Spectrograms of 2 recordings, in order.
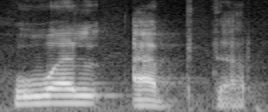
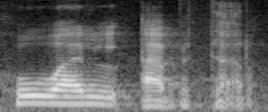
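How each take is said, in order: No difference in how they are said.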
